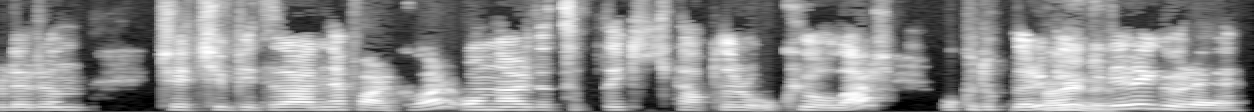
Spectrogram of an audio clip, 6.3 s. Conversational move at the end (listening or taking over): listening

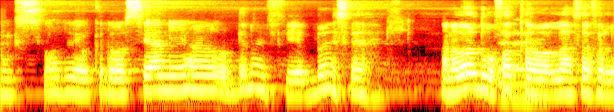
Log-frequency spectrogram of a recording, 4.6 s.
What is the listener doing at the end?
listening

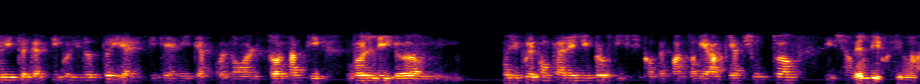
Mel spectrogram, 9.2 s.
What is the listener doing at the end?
taking over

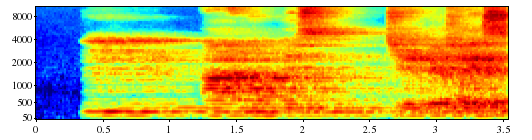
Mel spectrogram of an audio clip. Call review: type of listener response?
taking over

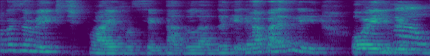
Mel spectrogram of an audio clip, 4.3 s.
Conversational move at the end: taking over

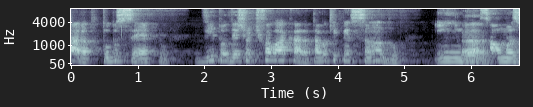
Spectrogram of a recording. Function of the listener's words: listening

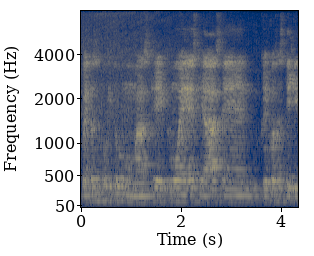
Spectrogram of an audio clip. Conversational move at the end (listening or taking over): taking over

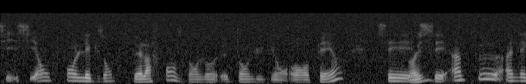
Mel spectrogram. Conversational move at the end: listening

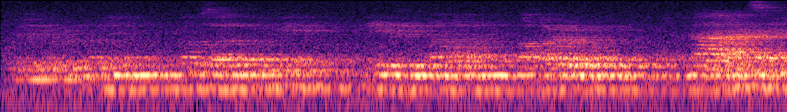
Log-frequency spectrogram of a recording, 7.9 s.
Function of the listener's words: listening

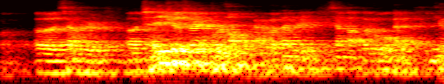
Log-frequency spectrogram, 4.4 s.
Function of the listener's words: listening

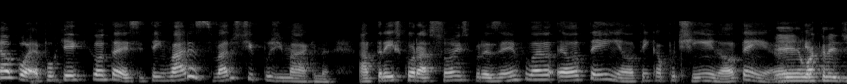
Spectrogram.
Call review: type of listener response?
taking over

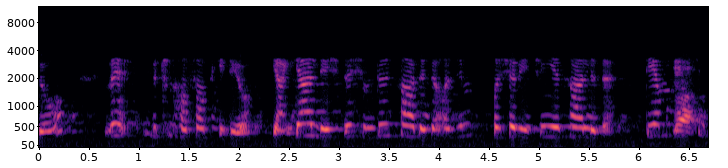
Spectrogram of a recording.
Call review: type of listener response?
listening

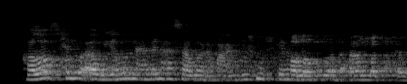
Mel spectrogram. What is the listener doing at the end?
taking over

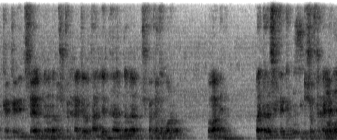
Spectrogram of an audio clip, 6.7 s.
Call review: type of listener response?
taking over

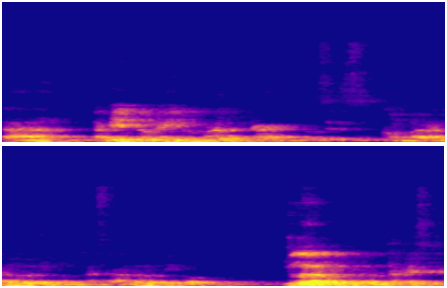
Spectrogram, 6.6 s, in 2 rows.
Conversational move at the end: listening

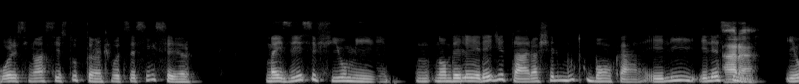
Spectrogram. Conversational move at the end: listening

